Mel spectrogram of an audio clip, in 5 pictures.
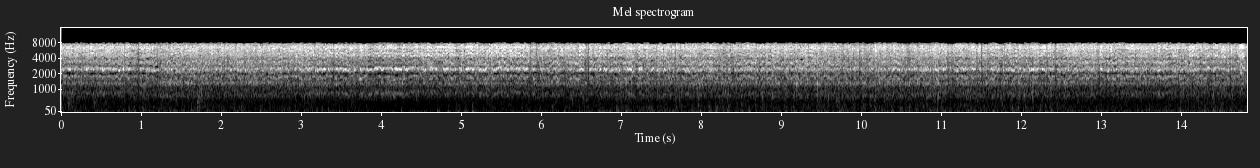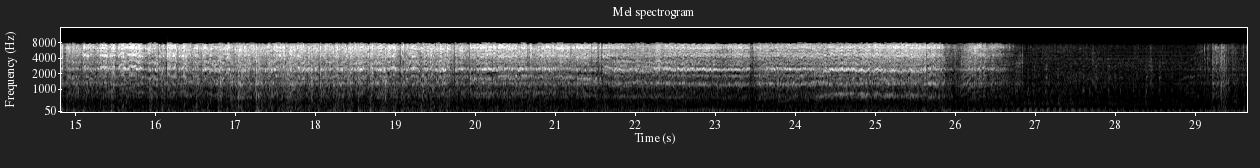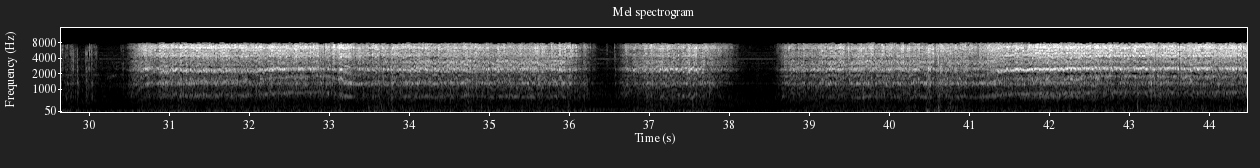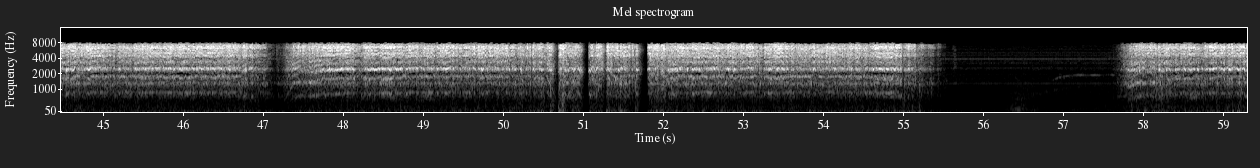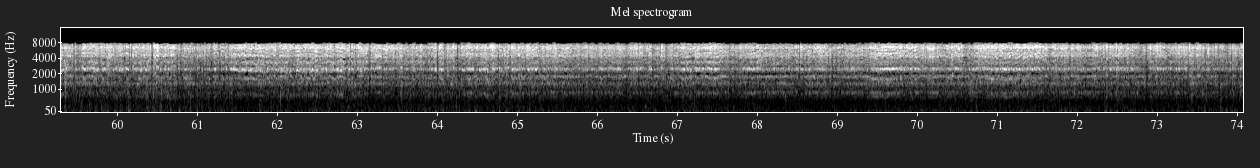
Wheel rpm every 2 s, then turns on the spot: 220, 220, 220, 220, 210, 220, 220, 230, 220, 230, 220, 170, 160, 20, 10, 120, 200, 160, 80, 100, 180, 230, 230, 160, 220, 220, 230, 170, 20, 210, 230, 220, 230, 230, 230, 230, 230.
none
